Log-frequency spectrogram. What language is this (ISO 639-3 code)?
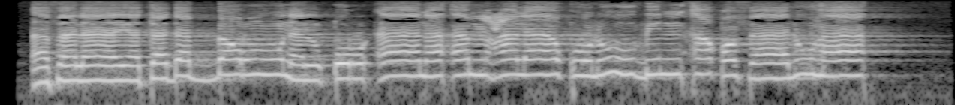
ara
